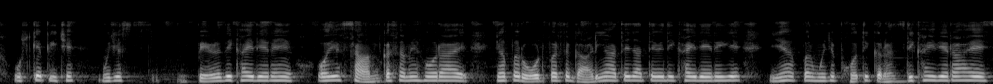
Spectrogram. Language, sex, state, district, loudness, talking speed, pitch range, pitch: Hindi, male, Chhattisgarh, Korba, -23 LUFS, 225 wpm, 175-185 Hz, 180 Hz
